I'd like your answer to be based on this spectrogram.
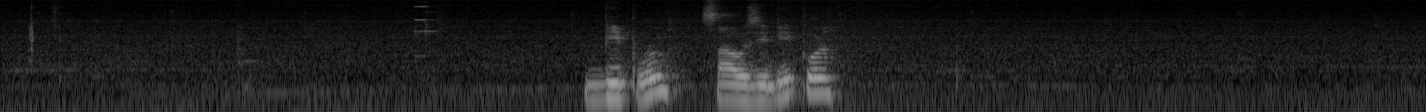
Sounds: speech

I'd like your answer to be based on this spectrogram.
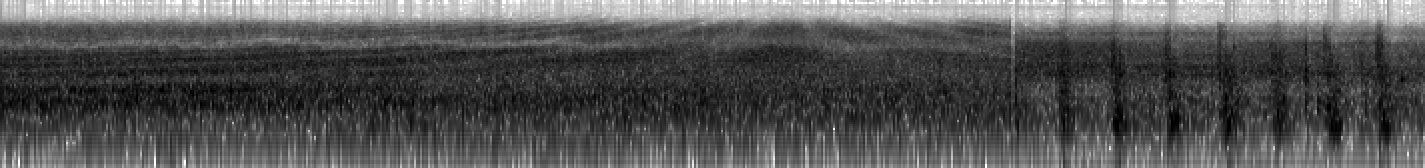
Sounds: train wagon, train, vehicle, rail transport

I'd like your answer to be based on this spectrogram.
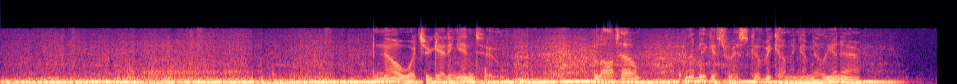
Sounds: speech

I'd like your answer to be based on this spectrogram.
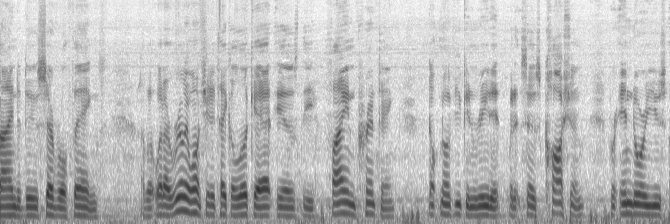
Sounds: speech

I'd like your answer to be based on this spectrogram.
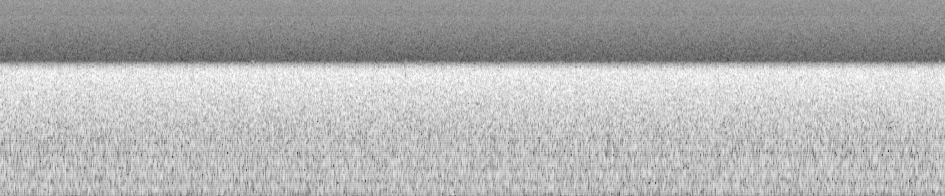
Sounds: black capped chickadee calling

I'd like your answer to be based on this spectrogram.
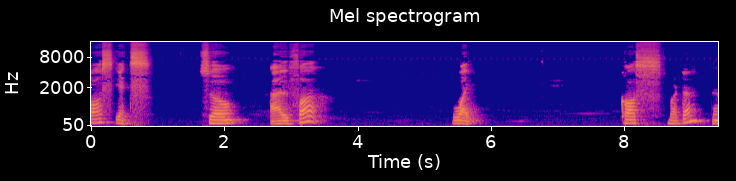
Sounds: speech

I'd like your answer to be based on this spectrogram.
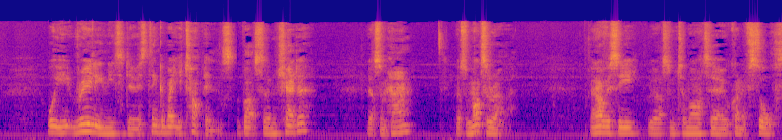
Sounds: speech

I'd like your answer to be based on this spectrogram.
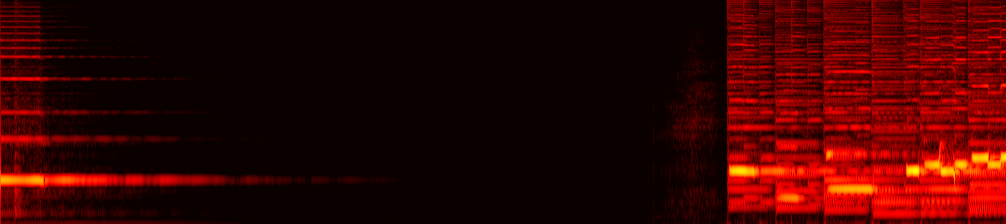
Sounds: playing harpsichord

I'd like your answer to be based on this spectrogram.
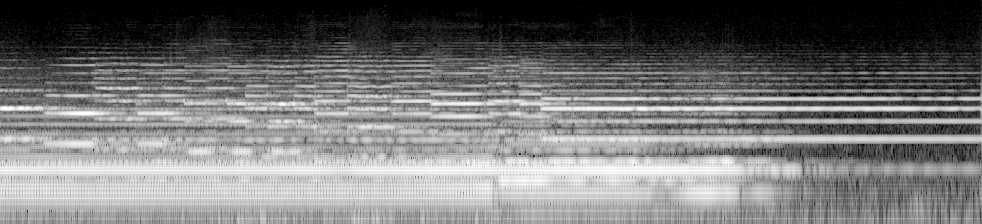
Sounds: music, inside a small room

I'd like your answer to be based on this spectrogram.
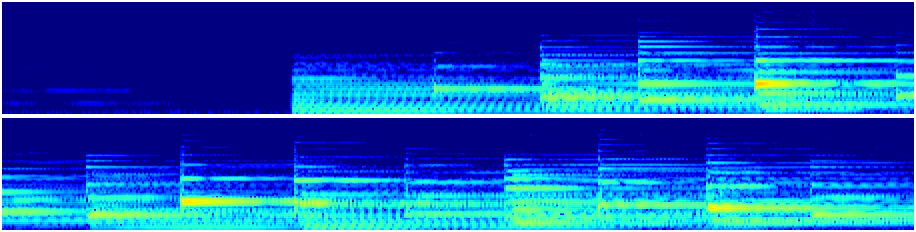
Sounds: keyboard (musical), piano, musical instrument, music, electric piano

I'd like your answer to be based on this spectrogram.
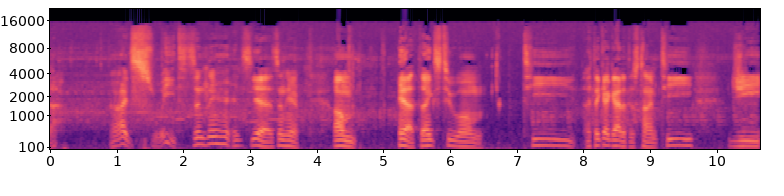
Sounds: music, speech

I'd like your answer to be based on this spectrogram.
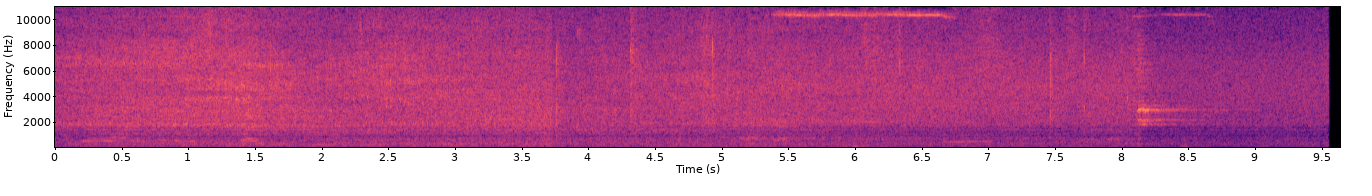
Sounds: speech

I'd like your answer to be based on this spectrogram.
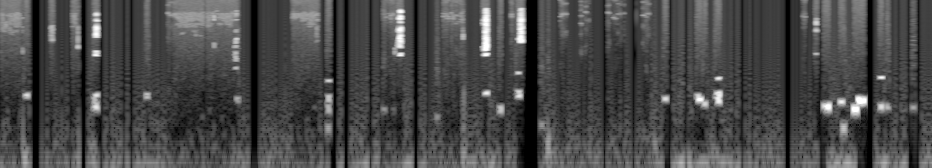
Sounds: speech

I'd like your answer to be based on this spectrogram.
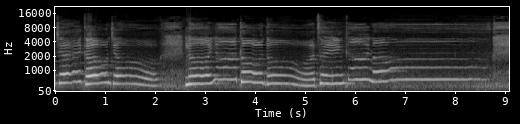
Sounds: female singing

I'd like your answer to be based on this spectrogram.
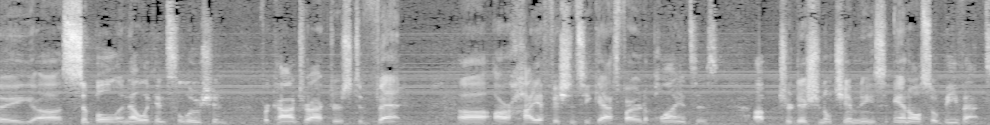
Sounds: speech

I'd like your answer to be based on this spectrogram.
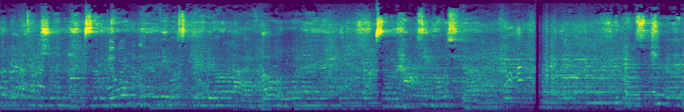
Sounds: music, speech

